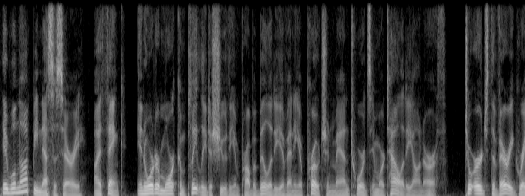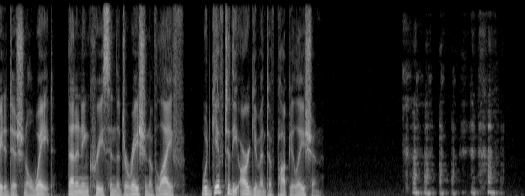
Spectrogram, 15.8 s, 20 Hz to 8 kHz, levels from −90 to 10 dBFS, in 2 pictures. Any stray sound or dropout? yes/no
yes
